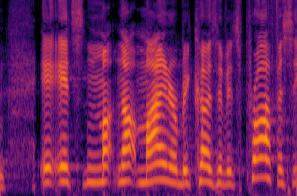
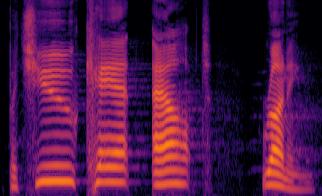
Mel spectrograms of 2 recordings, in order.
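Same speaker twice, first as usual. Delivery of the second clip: each phrase weighed out, much slower; preacher driving the point home, very slow; slow preaching emphasis; 3 dB louder, much slower than usual. Acted. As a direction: build it up like a pulpit climax. Preaching climax, slow emphatic lines.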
